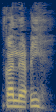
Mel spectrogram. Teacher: یہاں پر کاف پر حرکت ہے، لام پر جزم ہے تو کاف کو لام سے ملا کر پڑھیں گے، عین پر زیر کی حرکت ہے اور آگے ہا پر جزم ہے تو عین کو ہا سے ملا کر پڑھیں گے اور ہا پر قلقلہ نہیں کریں گے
